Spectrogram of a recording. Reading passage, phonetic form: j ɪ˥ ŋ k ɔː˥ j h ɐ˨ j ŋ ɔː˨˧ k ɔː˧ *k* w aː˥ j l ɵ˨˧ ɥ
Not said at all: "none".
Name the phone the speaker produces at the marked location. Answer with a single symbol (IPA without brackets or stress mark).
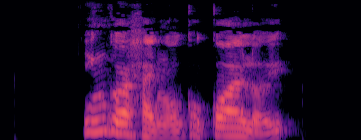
k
